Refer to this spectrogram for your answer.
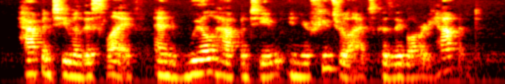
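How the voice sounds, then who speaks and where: A woman's very deep, low voice at a very fast pace, with noticeable background noise. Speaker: hypnotherapist and wellness video host. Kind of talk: casual spiritual talk to camera. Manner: animated.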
